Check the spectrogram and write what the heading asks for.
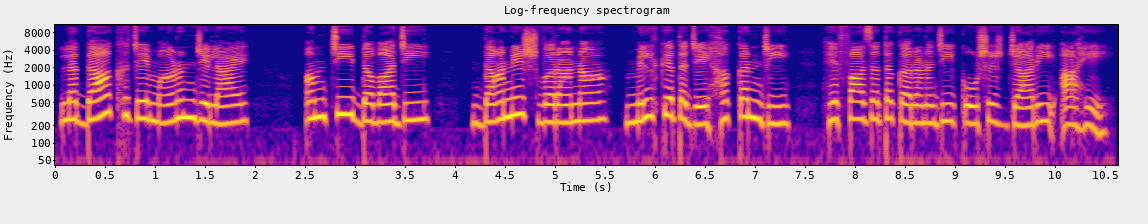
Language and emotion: Sindhi, neutral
